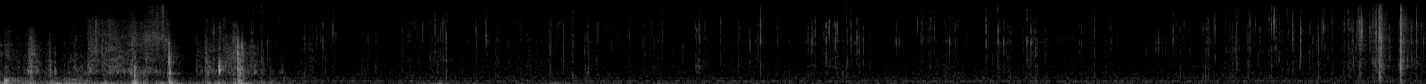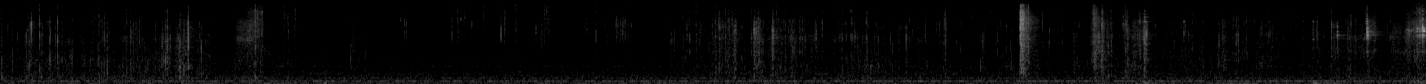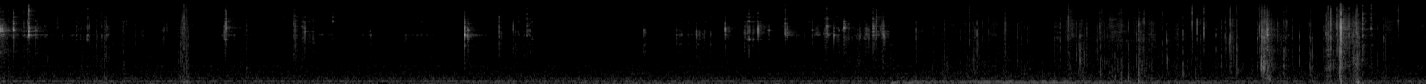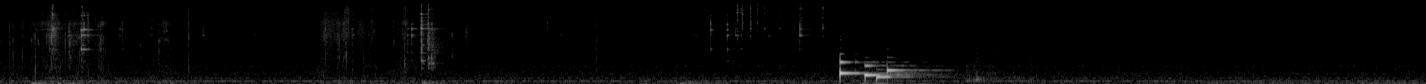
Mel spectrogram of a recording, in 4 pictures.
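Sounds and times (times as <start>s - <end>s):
packaging crinkling and rustling: 0.0s - 31.8s, 36.4s - 44.0s.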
